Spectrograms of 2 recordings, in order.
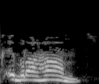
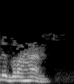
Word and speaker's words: إبراهيم: طيب، قال الله سبحانه وتعالى، طبعا فايدة جماعة ثانية، إن سيدنا إبراهيم كلمة إبراهيم كلمة أعجمية وليست عربية، تمام؟ يعني كل كلمة غير عربية في لسان العرب بيتصرفوا فيها، يعني يلفظونها بطرائق مختلفة. يعني سيدنا إبراهيم ينطق إبراهام، تمام، وبعضهم يقول إبراهام.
